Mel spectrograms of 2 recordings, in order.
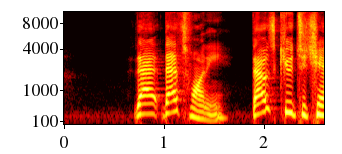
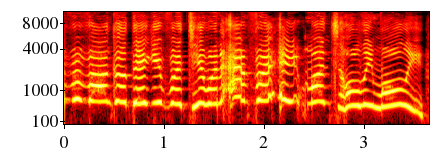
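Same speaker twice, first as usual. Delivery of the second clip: very high squealed amazement; excited thanks; 13 semitones higher than usual. Real, not acted. Streamer thanking an eight-month subscriber, excited squeal. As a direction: squeal it high, thrilled by the support.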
